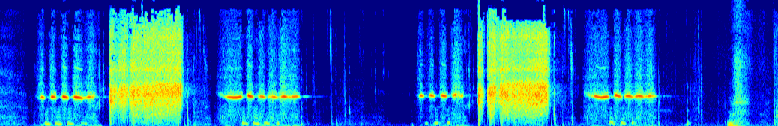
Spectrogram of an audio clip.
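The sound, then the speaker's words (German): A person whistles, with the mouth alone and no aids, an imitation of a black redstart's (Hausrotschwanz) song, twice: a high, thin trill, then a harsh scratchy crackle, then more short whistled notes. No talking. “Den Hausrotschwanz? Auch nicht besonders melodisch. Eine knirschend, quietschende Strophe.”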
